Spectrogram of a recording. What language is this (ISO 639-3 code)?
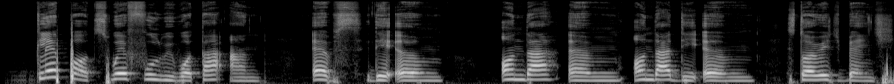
pcm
